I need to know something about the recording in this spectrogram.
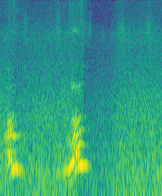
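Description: A woman imitating a dog's bark with two short, pitched "arf" calls, one right at the start and one about a second in.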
